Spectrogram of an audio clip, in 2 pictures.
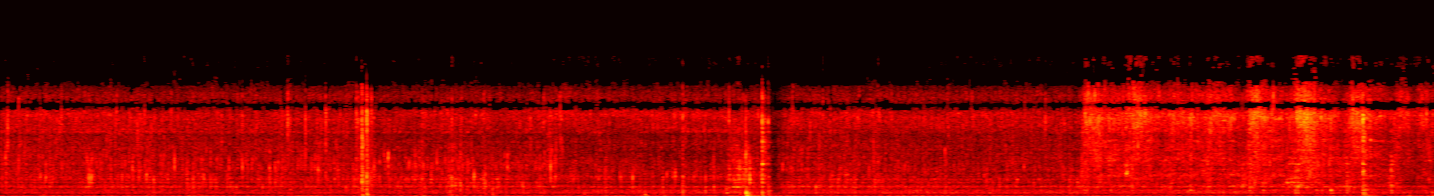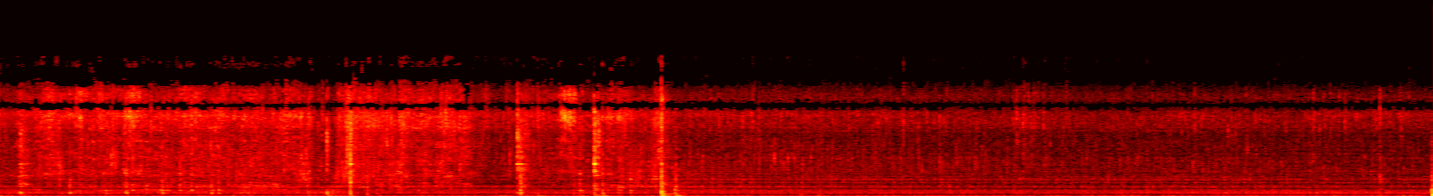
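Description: Onions, peppers and tomato sizzling in oil in a stainless steel pot, with a steady hiss. A metal spoon stirs and scrapes the pot, busiest in the middle, with a few sharp knocks of the spoon against the pot.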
